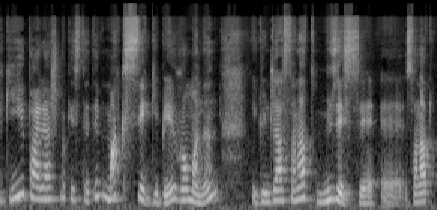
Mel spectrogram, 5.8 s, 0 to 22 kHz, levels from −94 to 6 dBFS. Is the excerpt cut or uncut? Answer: cut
